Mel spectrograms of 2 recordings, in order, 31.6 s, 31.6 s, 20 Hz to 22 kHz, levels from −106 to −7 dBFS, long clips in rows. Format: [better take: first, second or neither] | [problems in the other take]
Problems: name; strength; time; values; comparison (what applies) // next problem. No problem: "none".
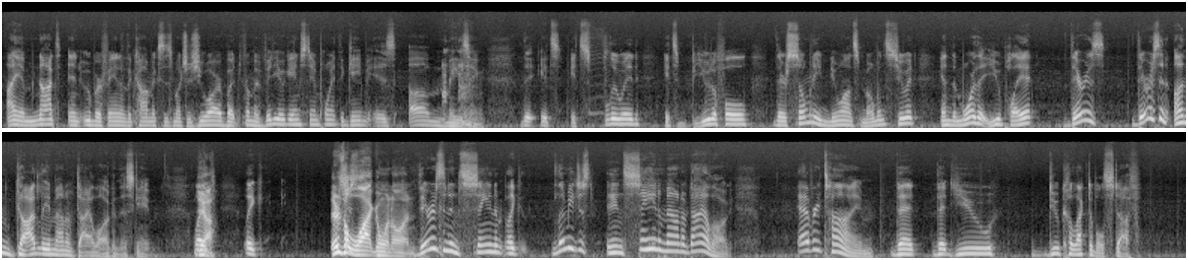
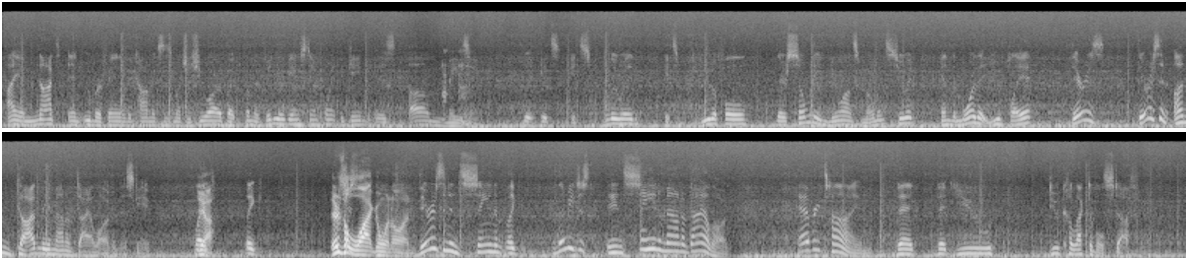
first | hiss; loud; throughout; 7 dB below the speech; faint in the first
